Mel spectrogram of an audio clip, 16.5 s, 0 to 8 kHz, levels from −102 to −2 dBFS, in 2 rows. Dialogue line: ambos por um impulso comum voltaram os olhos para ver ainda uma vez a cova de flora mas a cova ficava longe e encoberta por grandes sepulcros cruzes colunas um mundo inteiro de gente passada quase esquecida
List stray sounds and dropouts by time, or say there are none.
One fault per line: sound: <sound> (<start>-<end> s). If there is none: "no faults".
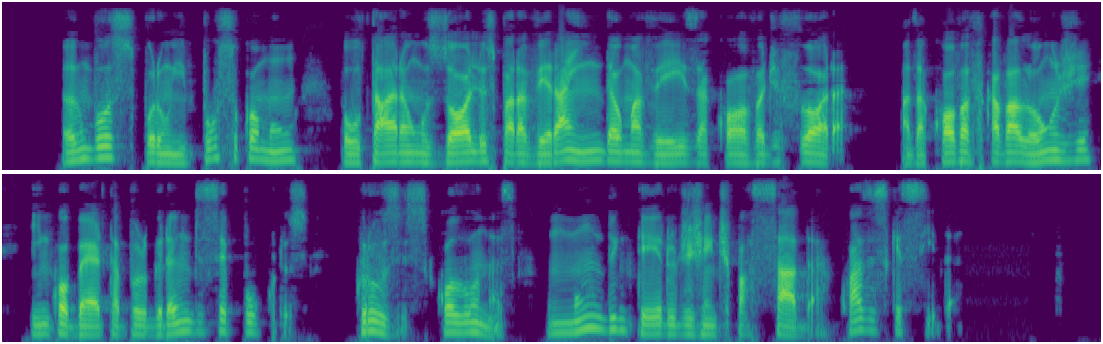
no faults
